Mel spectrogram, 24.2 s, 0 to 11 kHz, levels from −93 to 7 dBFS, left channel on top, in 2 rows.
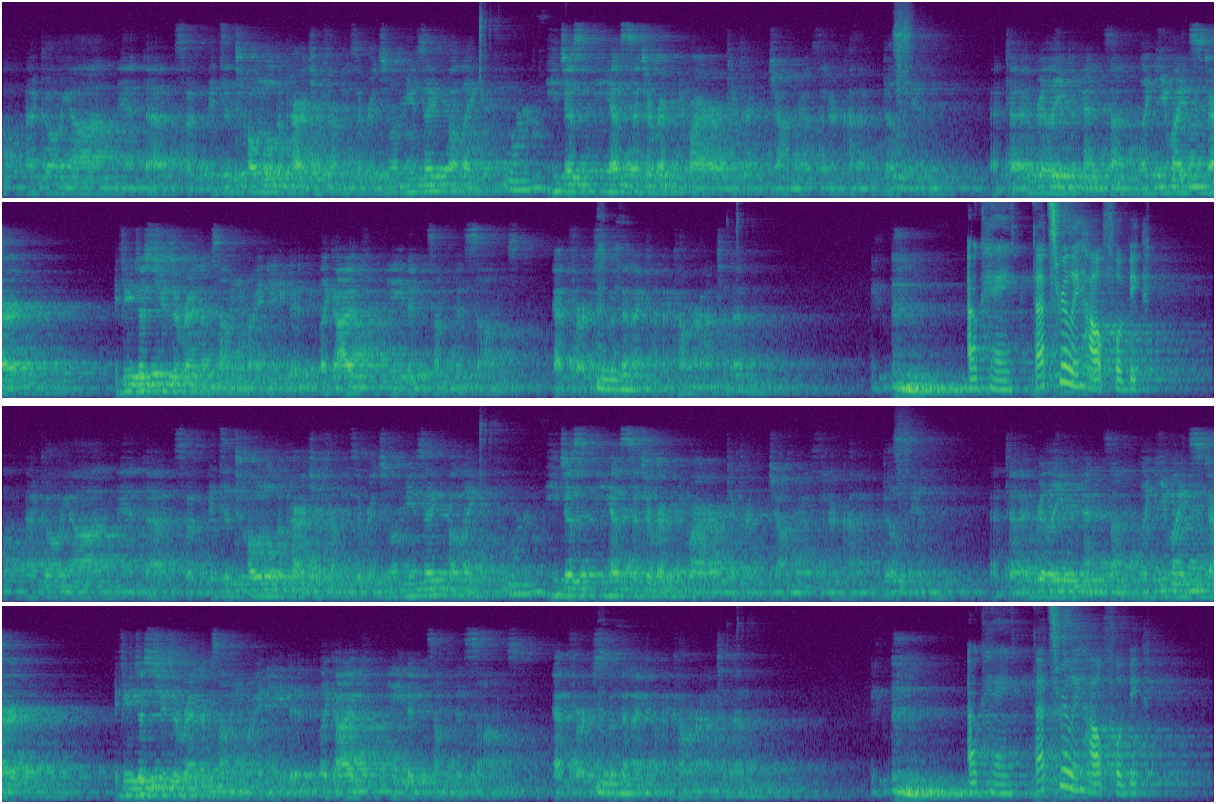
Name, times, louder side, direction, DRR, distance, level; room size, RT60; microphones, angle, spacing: voice 1, 0.2-4.8 5.4-9.4 9.9-12.4 13.2-17.3 17.6-19.6 20.8-21.4 22.4-22.5, left 1 dB, 10° right, -3 dB, 5.9 m, -27 dB
voice 2, 5.0-5.5 8.9-9.1 18.1-18.5 21.8-23.6, left 3 dB, 50° left, 7 dB, 0.6 m, -23 dB
26.0 x 18.5 x 8.3 m, 2.5 s
head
